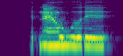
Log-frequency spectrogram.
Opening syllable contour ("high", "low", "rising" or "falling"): high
